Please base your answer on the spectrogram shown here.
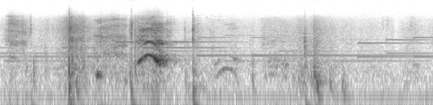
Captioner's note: Dolly gasps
